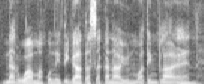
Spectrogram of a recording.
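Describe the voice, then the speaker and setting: Man acting as gentle young student, Ilocano accent. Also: medium pitch, unhurried, a little hiss or hum, natural voice. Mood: affectionate. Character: gentle, lonely young male student, grateful and soft-hearted. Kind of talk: Ilocano radio drama acting.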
